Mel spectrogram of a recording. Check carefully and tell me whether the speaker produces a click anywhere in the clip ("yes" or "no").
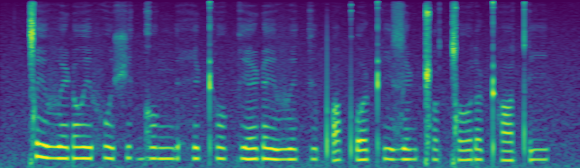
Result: yes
